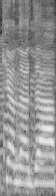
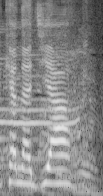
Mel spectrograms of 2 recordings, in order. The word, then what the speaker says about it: Canada: le chien sans collier errant là ah c'est Canada pas canadiia merci Madame merci Madame non mais oh ils savent même pas prononcer un pays voisin tu vas dans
